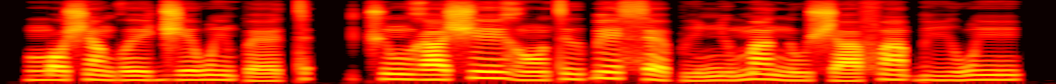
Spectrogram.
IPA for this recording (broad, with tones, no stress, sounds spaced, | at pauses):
m ɔ˨ ʃ ã˧ ɡʷ eː˨ d͡ʒ e˧ w ĩ˧ p ɛ˨ t | t͡ʃ ũ˧ ɣ a˧ ʃ eː˦ ɣ ɔ̃˨ t ɨ˧ ɓ e˦ s ɛ˦˨ p i˨ ɲ ɨ˧ m ã˦ n u˨ ʃ a˨ f ã˦ ɓ iː˧ w ĩ˦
